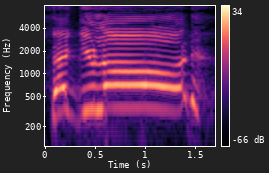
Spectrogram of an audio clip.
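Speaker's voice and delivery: high, loud cry of thanks; joyful shout. Real, not acted. Relieved hiker shouting thanks to God, loud joy.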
